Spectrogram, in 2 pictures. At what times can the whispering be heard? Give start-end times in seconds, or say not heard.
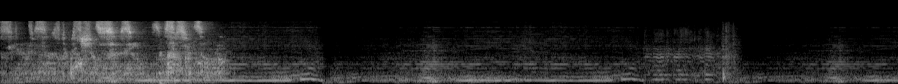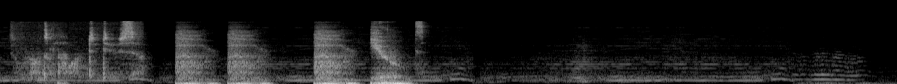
0.0-2.3, 9.1-13.2.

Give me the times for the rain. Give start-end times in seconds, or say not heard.
not heard.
